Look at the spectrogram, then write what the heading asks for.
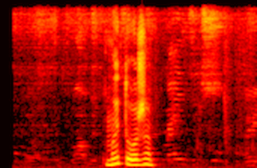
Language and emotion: Russian, neutral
